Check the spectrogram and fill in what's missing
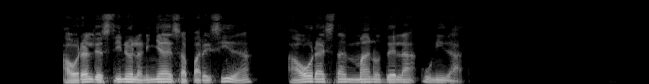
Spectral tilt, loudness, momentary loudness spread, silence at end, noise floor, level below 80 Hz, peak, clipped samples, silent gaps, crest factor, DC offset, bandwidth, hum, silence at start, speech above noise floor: -7 dB/octave; -23 LUFS; 11 LU; 1.9 s; -85 dBFS; -50 dBFS; -6 dBFS; under 0.1%; none; 20 dB; under 0.1%; 11.5 kHz; none; 0.65 s; 63 dB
